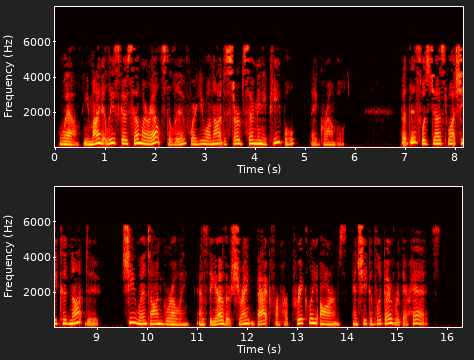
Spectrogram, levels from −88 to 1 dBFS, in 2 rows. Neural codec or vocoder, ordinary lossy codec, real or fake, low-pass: none; MP3, 24 kbps; real; 7.2 kHz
